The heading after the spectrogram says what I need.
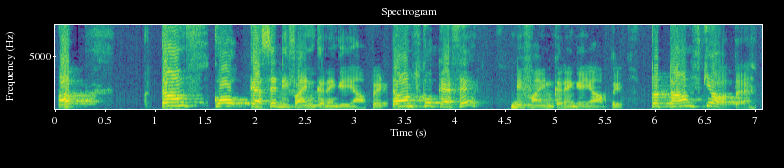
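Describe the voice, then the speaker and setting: A woman teaching a maths lesson. She asks questions, answers them herself, repeats key words and slows down on the important terms. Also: fairly high pitch, sing-song, a bit bright, poor audio. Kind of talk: recorded classroom lesson.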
